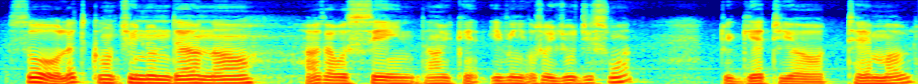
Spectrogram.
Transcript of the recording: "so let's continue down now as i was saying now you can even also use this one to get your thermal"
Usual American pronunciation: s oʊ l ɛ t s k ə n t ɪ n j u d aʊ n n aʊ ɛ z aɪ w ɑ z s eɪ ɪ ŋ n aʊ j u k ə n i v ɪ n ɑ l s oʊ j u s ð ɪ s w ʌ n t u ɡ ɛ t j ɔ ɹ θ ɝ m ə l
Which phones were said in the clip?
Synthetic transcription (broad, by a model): s oʊ l ɛ t s k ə n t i n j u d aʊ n n aʊ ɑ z aɪ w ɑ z s eɪ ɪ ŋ n aʊ j u k ə n i v ɪ n ɑ l s oʊ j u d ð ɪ s w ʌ n t u ɡ ɛ t j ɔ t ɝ m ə l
